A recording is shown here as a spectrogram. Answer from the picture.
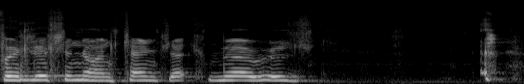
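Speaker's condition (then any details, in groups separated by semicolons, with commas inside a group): Cerebral palsy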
